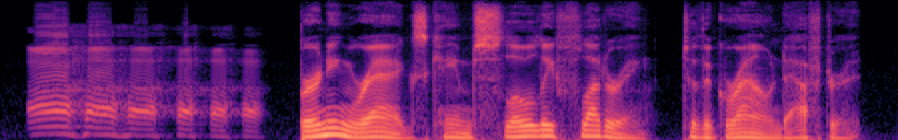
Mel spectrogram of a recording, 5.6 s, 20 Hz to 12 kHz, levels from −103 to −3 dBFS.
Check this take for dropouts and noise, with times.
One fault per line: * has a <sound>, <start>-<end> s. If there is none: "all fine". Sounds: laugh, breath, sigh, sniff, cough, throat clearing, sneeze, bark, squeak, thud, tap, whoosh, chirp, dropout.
* has a laugh, 0.2-1.7 s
